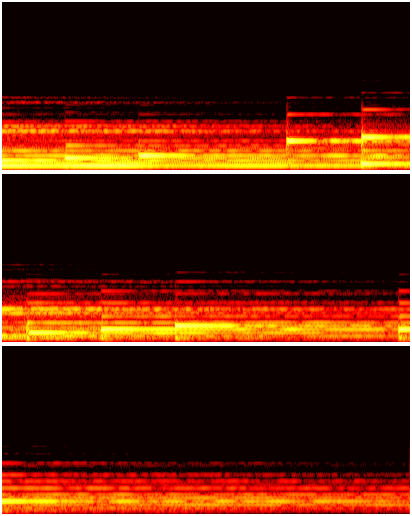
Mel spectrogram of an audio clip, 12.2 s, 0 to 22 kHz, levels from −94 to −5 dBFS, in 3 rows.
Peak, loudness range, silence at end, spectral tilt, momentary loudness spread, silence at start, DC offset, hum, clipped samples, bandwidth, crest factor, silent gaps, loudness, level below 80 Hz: -8 dBFS; 12 LU; 0 s; -16.5 dB/octave; 18 LU; 0 s; under 0.1%; none; under 0.1%; 1.7 kHz; 18 dB; none; -26 LUFS; -62 dBFS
